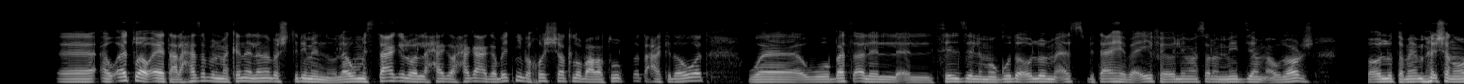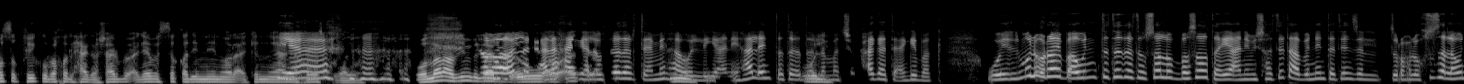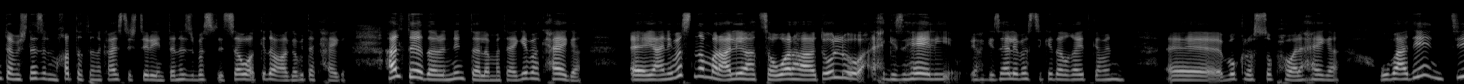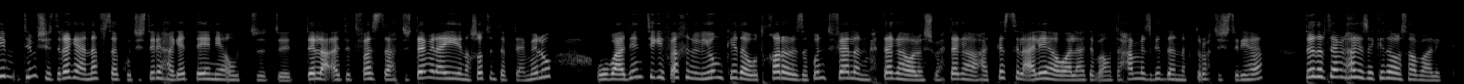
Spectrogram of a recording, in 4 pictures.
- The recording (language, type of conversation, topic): Arabic, advice, إزاي أتعلم أفرّق بين احتياجاتي ورغباتي قبل ما أشتري؟
- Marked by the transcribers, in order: in English: "الsales"; in English: "medium"; in English: "large"; laughing while speaking: "ماشي"; chuckle; in English: "والmall"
